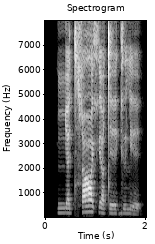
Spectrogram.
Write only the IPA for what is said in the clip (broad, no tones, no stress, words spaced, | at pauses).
ɲætʲɬɑ xʲɑteːɡʲɯlʲe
